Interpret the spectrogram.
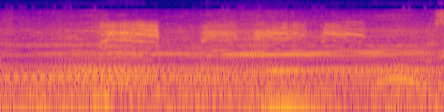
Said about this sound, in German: In Deckung, Vorsicht, der Vogel greift uns an. Auf den Boden.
